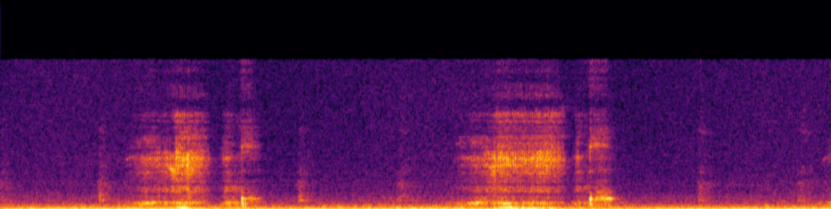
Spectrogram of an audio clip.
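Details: Light snoring during sleep: soft snores over a loud steady household hum from an ice maker and clock, with occasional clicks.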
